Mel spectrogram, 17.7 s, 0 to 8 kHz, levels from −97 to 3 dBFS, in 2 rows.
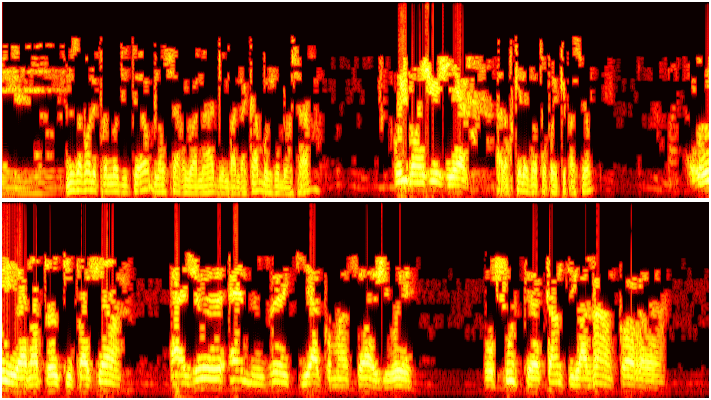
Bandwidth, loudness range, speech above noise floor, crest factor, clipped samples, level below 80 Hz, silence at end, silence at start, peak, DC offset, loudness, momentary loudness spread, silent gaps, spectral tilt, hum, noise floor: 8 kHz; 6 LU; 52 dB; 12 dB; 0.2%; -44 dBFS; 0.55 s; 0 s; 0 dBFS; under 0.1%; -11 LUFS; 12 LU; none; -6 dB/octave; none; -64 dBFS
